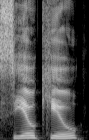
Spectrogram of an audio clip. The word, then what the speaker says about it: Coq: let's be cultured here it's Coq like the chicken in French it's cultured all right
